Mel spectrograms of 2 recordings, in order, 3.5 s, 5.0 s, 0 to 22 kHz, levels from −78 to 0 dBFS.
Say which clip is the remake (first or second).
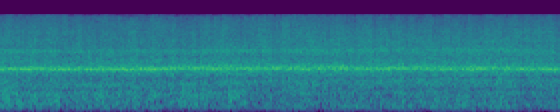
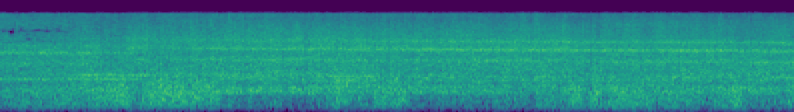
first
